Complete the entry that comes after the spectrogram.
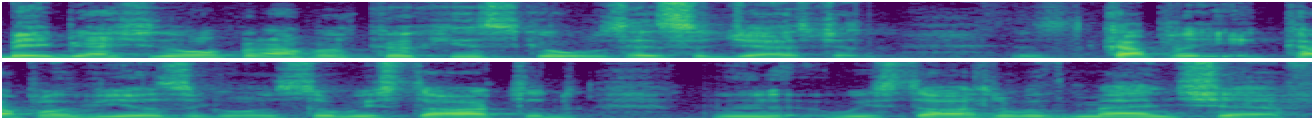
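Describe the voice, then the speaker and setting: In a Scottish accent, a man with a fairly high pitch and a dark, mellow tone talks at a very fast pace with ordinary pitch variation on a very clean recording with a silent background. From Scotland, Glasgow. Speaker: chef and caterer. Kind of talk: TV cooking demonstration interview.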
